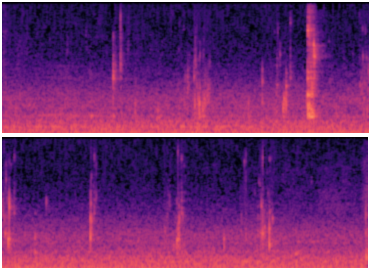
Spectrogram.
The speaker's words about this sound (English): Let me take a nice sip of my water before I spark up.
